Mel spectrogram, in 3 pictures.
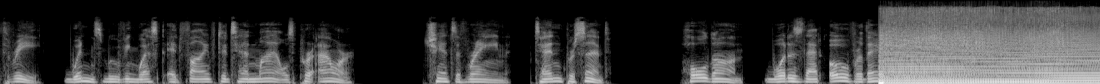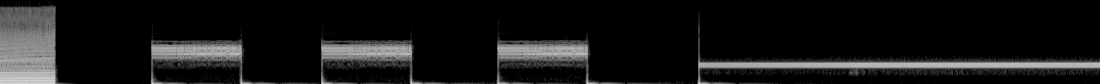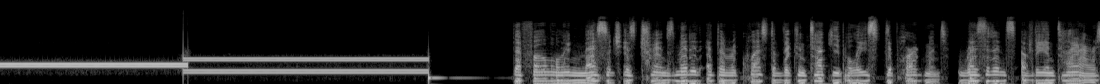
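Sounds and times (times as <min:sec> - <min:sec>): loud sound cut off: 0:08.8 - 0:11.6.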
